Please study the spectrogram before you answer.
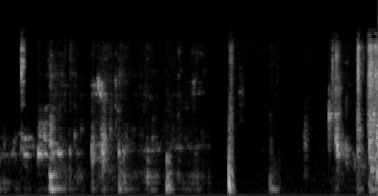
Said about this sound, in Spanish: estoy lavando trastes, ¿eh? No creas que, es otra cosa.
